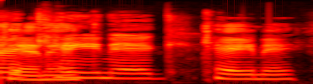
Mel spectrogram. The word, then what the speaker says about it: Koenig: O-E in German is a way of spelling an O with an umlaut, and it's pronounced So, Koenig. Yeah.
